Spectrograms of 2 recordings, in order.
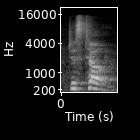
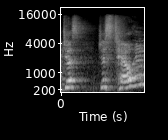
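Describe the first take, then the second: First: Easy, reassuring suggestion with a falling end; imitated calming. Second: Retold disbelief, higher with a rising end; incredulous echo. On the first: Girlfriend advising a scared partner about the father, imitated calm. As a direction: say it as mild, retold reassurance. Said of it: "She's calming me down". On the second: Scared teen answering the girlfriend's easy advice, imitated incredulity. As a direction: throw the advice back as a stunned question.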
